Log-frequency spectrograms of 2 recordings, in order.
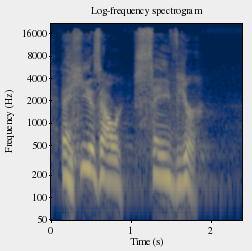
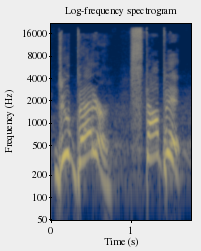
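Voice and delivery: God yelling at us; 8 semitones higher than usual. Pretend. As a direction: snap it like an angry God scolding a child. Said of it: "We want God to, to yell at us, say".

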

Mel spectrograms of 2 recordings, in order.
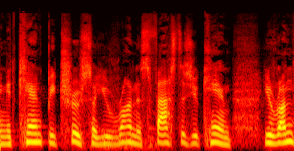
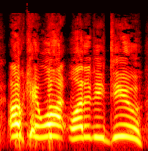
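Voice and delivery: loud, high excited demand; eager questioning; 9 semitones higher, 14 dB louder than usual. Acted. Believer to a sprinting neighbor, loudly eager for news. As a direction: press for the news, bursting.

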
